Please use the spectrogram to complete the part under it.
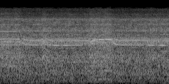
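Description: A steady, high-pitched power drill whine with a 10 millimeter bit, working on a Jeep Gladiator, runs continuously and fairly loud, with a faint tonal rise midway and no voices.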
